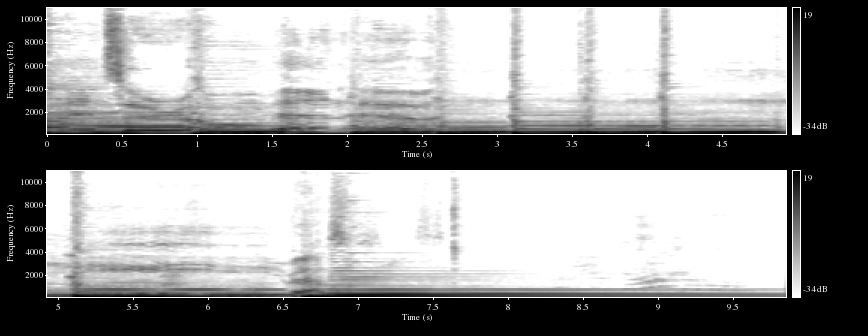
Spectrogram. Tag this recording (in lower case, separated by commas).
plucked string instrument, guitar, musical instrument, singing, music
